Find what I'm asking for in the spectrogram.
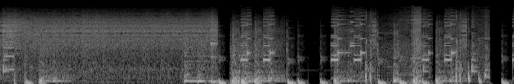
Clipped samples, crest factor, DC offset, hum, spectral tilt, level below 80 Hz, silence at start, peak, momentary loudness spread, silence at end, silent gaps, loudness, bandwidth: under 0.1%; 18 dB; under 0.1%; none; -3.5 dB/octave; -36 dBFS; 0 s; -10 dBFS; 4 LU; 0 s; none; -27 LUFS; 17 kHz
